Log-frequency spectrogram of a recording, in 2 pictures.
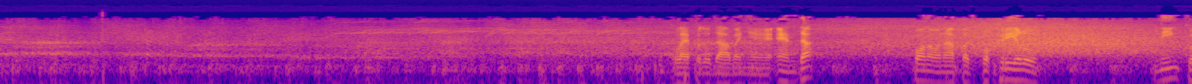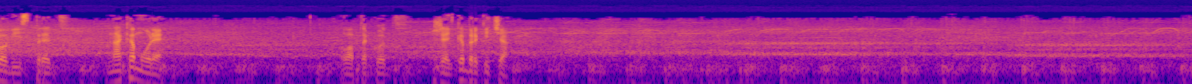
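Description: A large stadium crowd murmurs and chants steadily.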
